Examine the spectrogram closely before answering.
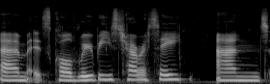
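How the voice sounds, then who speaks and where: In a very clean recording with a silent background, a woman with a Teesside accent speaks at a fairly slow pace, medium pitch and fairly even intonation. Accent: northern English (Teesside). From northern England, Middlesbrough (Teesside). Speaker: communications agency director. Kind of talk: podcast interview.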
